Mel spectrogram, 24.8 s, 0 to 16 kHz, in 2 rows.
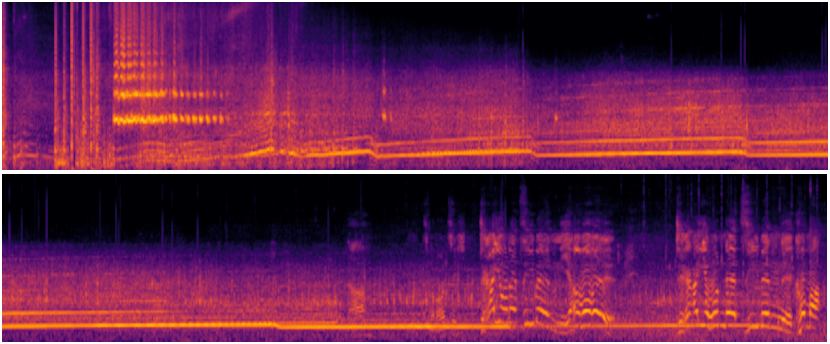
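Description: Lexus SC300 with a turbo setup making 650 hp accelerating hard through several gears, each upshift dropping the rising engine howl before it climbs again, loud and close, with brief tire noise at the start.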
